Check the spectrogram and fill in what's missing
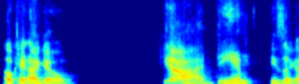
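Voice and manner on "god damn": loud, high exclamation; acted amazement. Friend seeing a cigar-sized joint, acted loud amazement. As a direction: burst out, amazed at the size. Reacts to sight of huge joint.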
